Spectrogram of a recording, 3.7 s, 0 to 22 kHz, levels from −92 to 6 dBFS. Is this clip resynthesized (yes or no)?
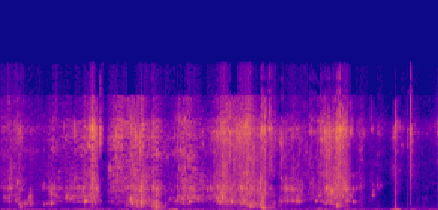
no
